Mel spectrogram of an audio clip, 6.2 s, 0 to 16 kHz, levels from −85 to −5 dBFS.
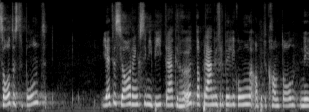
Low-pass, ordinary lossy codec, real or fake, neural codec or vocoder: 14.4 kHz; AAC, 64 kbps; fake; codec, 44.1 kHz, 7.8 kbps, DAC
